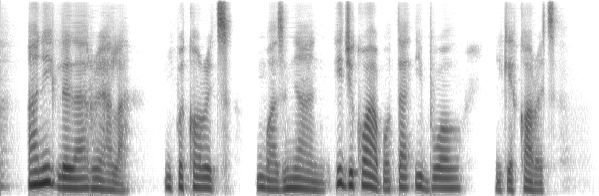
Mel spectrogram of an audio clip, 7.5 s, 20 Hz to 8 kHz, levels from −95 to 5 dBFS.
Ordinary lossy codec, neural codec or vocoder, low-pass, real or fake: none; codec, 16 kHz, about 1 kbps, DyCAST, with the encoder's durations; none; fake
